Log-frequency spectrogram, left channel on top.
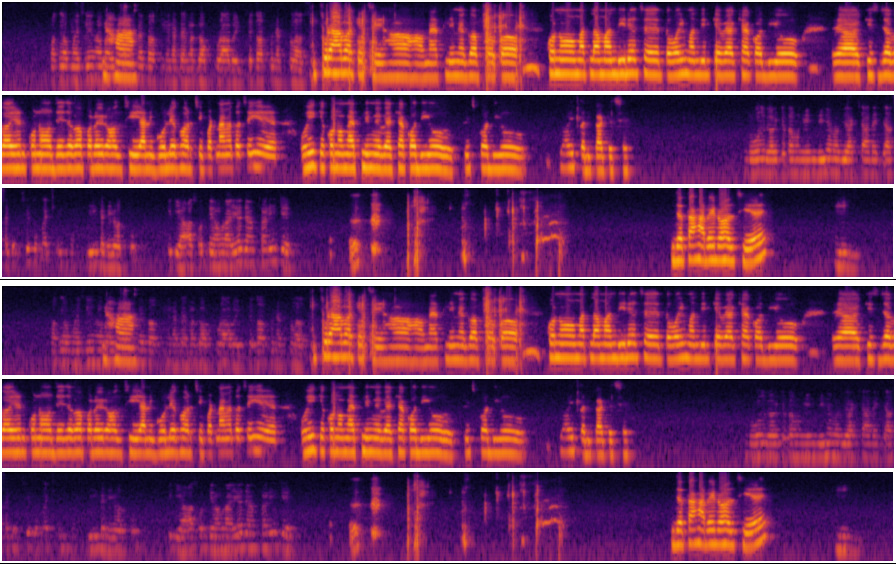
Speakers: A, on the left (about 85°); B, on the left (about 40°).
A: मतलब मैथिली मे बाईज
B: हँ
A: कऽ अहाँके दस मिनट अई मे गप पुराबै छै दस मिनट प्लस
B: पुराबऽ के छै हँ हँ मैथिलीमे गप कऽ क कोनो मतलब मन्दिरे छै तऽ ओहि मंदिर के व्याख्या कऽ दियौ या किस जगह एहन कोनो जे जगह पर रहि रहल छी यानि गोले घर छै पटना मे तऽ छैहे ओहि के कोनो मैथिली मे व् याख्या कऽ दियौ किछ कऽ दियौ इ तरीका के छै
A: गोल घर के तऽ हम <unintelligible> <unintelligible> इतिहास होते हमरा अइ जानकारी जे
B: ह <unintelligible> जत आंहा रहि रहल छियै
A: ह्म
